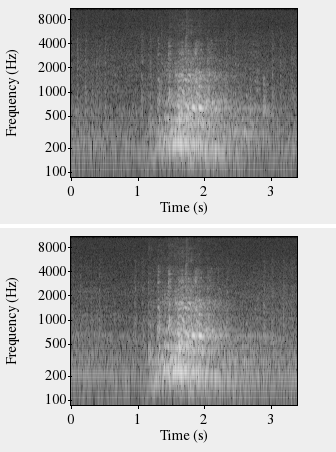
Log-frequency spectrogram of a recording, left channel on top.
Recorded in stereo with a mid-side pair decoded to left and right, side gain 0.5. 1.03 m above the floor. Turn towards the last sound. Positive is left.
turn(degrees=35)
